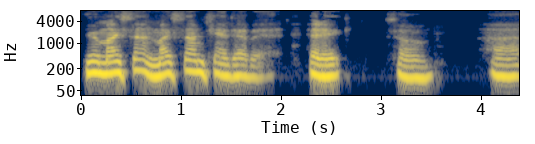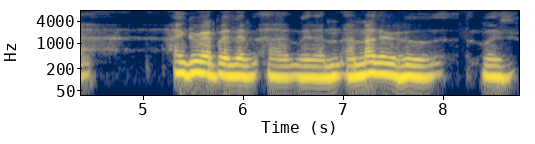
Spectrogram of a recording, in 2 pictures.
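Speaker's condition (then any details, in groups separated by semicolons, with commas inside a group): Parkinson's disease; chief symptom torpor, sluggishness, lethargy rather than shakes, exhaustion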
